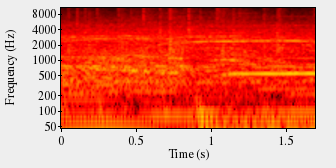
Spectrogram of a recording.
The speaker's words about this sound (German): Alle um Yoshida herum pfeifen und jubeln und fallen sich in die Arme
